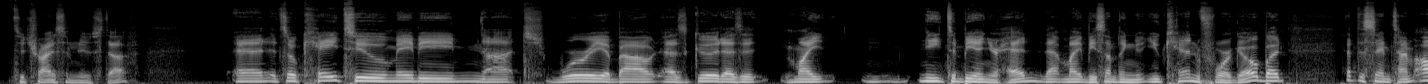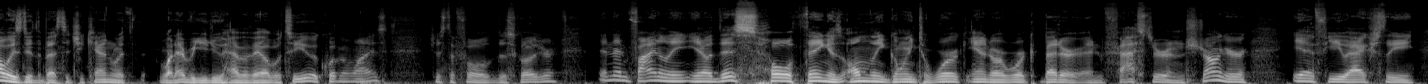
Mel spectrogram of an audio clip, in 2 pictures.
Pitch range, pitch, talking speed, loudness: 105-140 Hz, 120 Hz, 170 wpm, -22 LUFS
